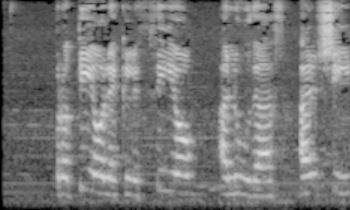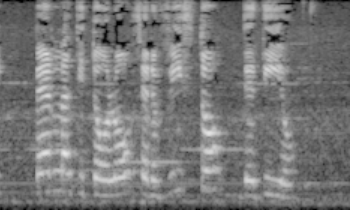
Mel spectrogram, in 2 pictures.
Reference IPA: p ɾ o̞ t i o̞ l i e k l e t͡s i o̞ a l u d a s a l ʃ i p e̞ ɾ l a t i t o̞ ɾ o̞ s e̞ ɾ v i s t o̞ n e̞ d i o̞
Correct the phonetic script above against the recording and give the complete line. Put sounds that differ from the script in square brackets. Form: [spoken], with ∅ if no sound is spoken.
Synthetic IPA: p ɾ o̞ t i o̞ l [a] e k l e t͡s i o̞ a l u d a s a l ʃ i p e̞ ɾ l a t i t o̞ [l] o̞ s e̞ ɾ v i s t o̞ [d] e̞ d i o̞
